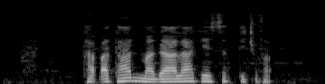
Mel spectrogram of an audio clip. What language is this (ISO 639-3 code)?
orm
